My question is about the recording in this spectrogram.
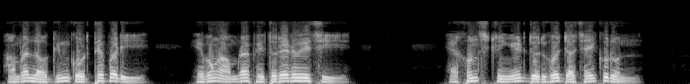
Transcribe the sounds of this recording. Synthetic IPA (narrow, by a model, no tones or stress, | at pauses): amɾalɔɡinkoɾt̪epaɽi | eboŋamɾabʱet̪oɾeɾojet͡ɕʰi | ɛkʰonsʈɾiŋeʈd̪oɾɡʱod͡ʑat͡ʃajkɔɾun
